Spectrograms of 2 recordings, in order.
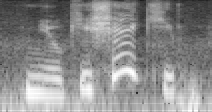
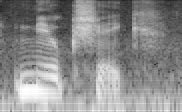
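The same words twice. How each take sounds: First: It is said with a Brazilian Portuguese pronunciation. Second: It is said with an English pronunciation. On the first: "nós diremos milkshake" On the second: "nós não vamos dizer milkshake"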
